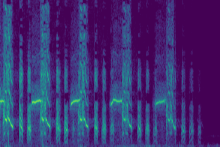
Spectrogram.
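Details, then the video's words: A grey francolin, or teetar, gives a loud series of repeated shrill phrases, each a high whistled tone sliding down into harsh notes, quickening into shorter bursts before fading to silence near the end. "Teetar sound | Partridge sound | gray francolin teetar voice"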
